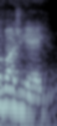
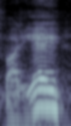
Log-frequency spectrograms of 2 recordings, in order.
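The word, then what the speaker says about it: Vaugier: I'm sure she would put on some kind of sob, facade, but Emmanuel Vagier, which I've been pronouncing wrong the entire time, it's Vagier.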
